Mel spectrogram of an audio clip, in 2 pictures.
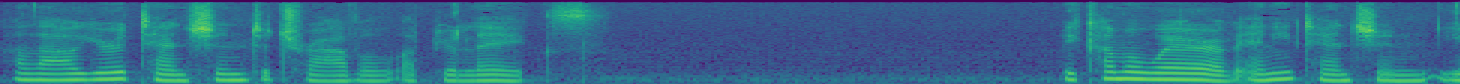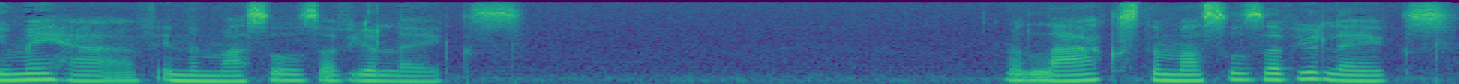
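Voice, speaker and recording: A woman guides a relaxation session, soothing and instructive, her slightly low voice moving very unhurriedly with fairly even intonation. Her tone is warm and creaky, and the low-quality recording carries a faint hiss.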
